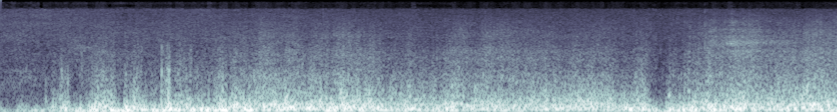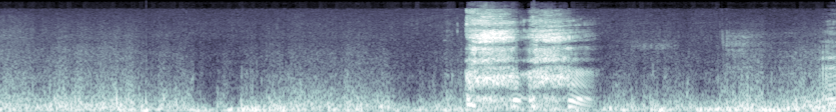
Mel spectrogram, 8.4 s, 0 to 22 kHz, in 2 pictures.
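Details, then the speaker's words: Adult with a still-hoarse voice and a remnant cough from a cold infection two weeks earlier, plus a runny nose in cold weather, coughs while talking. "Jin as you can hear my throat is still a my voice is a little hor still and I still have a little bit of a cough Remnant from a cold infection from 2 weeks ago"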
